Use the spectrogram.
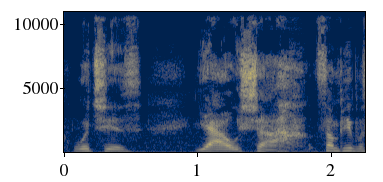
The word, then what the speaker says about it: Yawsha: There is a dispute about how that letter is pronounced. It's either Ah or I. And I'm of the belief that it's pronounced Ah. And so we say Yawsha.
